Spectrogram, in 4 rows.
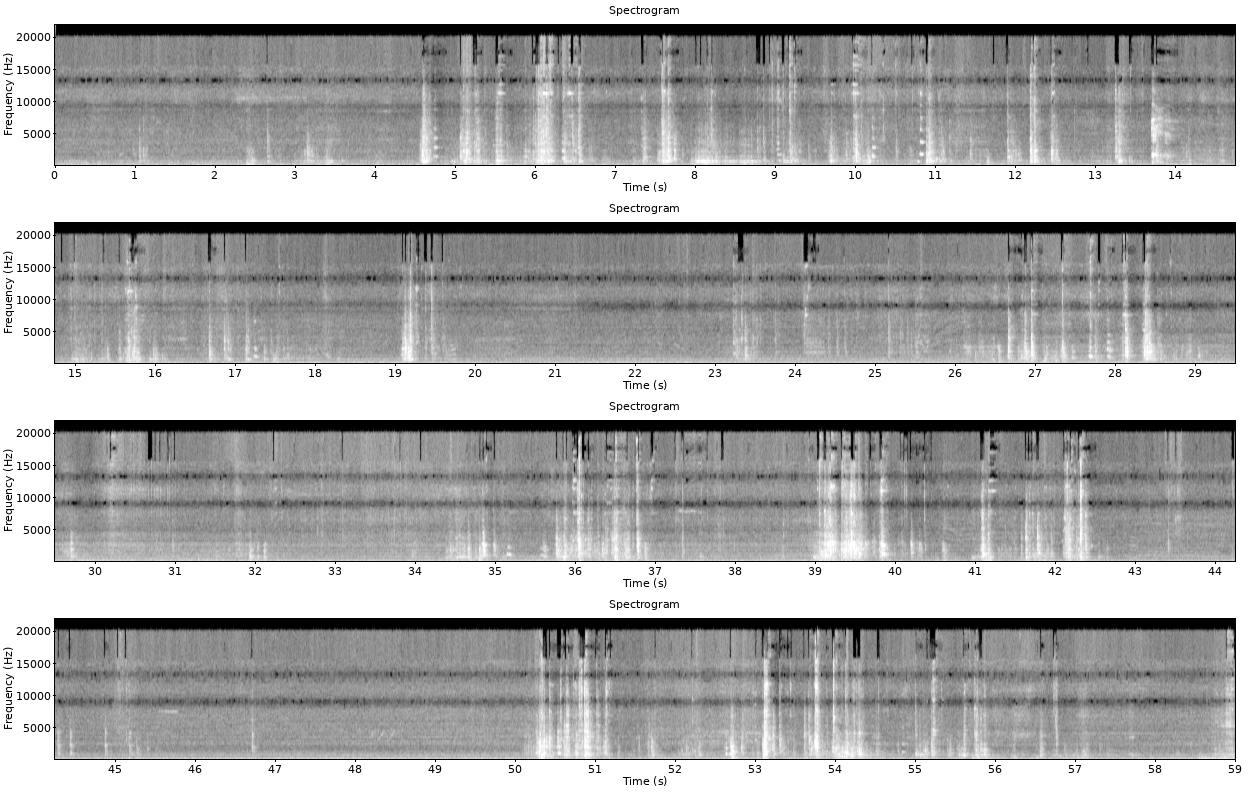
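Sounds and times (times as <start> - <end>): diesel engine running: 0.0 - 59.0
metal clanks and scrapes: 58.5 - 59.0.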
